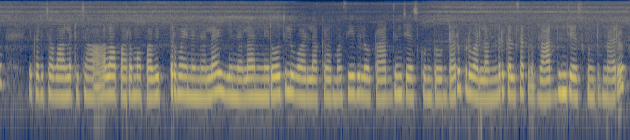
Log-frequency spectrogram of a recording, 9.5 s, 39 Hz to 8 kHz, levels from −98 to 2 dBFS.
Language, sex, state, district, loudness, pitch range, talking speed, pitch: Telugu, male, Telangana, Karimnagar, -25 LUFS, 200-225 Hz, 125 wpm, 210 Hz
